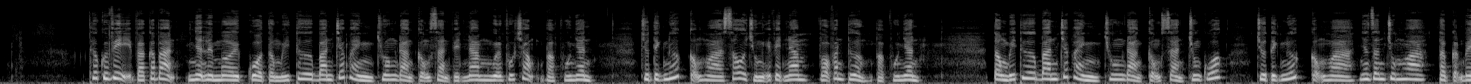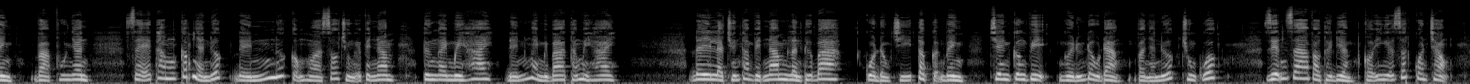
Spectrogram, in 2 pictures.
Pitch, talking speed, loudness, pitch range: 210 Hz, 270 wpm, -20 LUFS, 195-245 Hz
